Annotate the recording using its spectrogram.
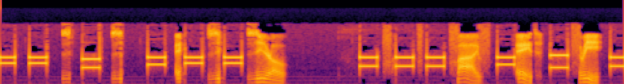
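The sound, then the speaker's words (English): Smartphone keypad dialing tones beep one after another as a phone number is dialed, each short dual-tone press followed by a quick synthetic voice from the Smart Hal software announcing the digit, in a steady alternating rhythm, clear. “As I'm dialing the number, Smart Hal is reporting the digits, and that should be a fairly familiar number, although we will get a slightly unfamiliar message before it connects.”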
